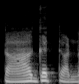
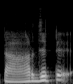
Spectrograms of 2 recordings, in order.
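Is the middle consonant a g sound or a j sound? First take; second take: g sound; j sound. First: The middle consonant is a hard g sound. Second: The middle consonant is a soft j sound. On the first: The speaker calls it right. "അവിടെ ഗ സൗണ്ടാണ് correct" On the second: The speaker calls it wrong. "ടാർജറ്റ് അല്ല"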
